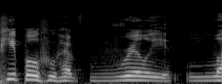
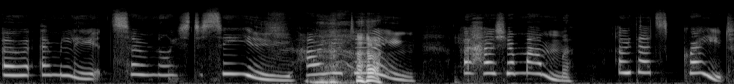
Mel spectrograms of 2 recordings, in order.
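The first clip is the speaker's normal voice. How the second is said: put-on very high, sweet little-old-lady British voice. Imitating a woman greeting someone, little old british lady voice. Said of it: "little old lady British voice".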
